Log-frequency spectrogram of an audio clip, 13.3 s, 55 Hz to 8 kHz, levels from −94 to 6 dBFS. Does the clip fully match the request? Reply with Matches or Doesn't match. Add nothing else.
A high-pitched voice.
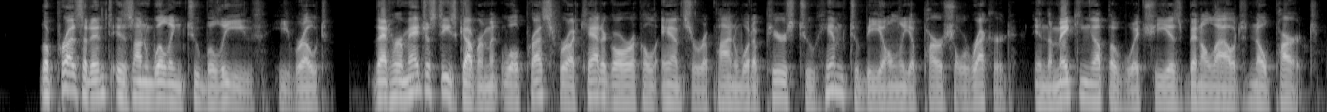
Doesn't match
